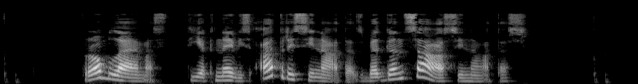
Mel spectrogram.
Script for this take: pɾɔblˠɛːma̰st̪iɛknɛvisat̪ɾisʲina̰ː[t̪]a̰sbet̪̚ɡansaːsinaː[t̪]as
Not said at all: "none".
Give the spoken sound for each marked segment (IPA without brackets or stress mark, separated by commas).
t̪, t̪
